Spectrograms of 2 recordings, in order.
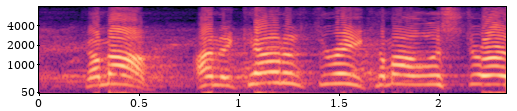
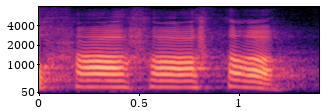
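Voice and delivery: little deliberate demonstrated laugh; small starter laugh; 3 semitones lower, much slower than usual. Shown as a demonstration. Preacher showing how laughter starts off, small forced laugh. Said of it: "It just starts off like this".

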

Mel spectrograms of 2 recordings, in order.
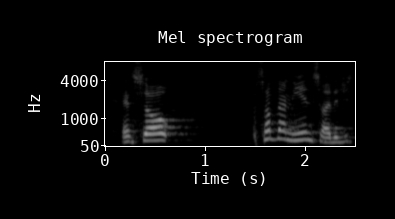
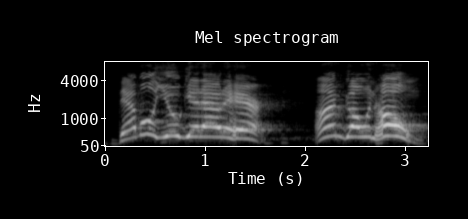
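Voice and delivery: slow, towering rebuke shouted much louder; shouting at the devil; 10 semitones higher, 19 dB louder, slower than usual. Retold or imitated. Preacher rebuking the devil, shouting him away. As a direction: command the devil out at full force.

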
